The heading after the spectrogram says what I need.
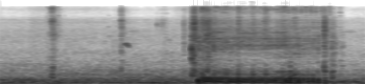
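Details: Brush cutter two-stroke engine that had been hard to start because stuck gasoline caused flooding; after a quiet patch it catches and revs into a steady, buzzy rasp, holding speed cleanly and running fine now.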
